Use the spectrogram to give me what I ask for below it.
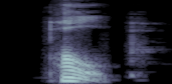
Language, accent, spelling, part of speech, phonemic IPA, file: English, Australia, pulp, noun / verb / adjective, /pʌlp/, En-au-pulp.ogg
- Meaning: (noun) A soft, moist, shapeless mass or matter.: 1. A mixture of wood, cellulose and/or rags and water ground up to make paper 2. A mass of chemically processed wood fibres (cellulose)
